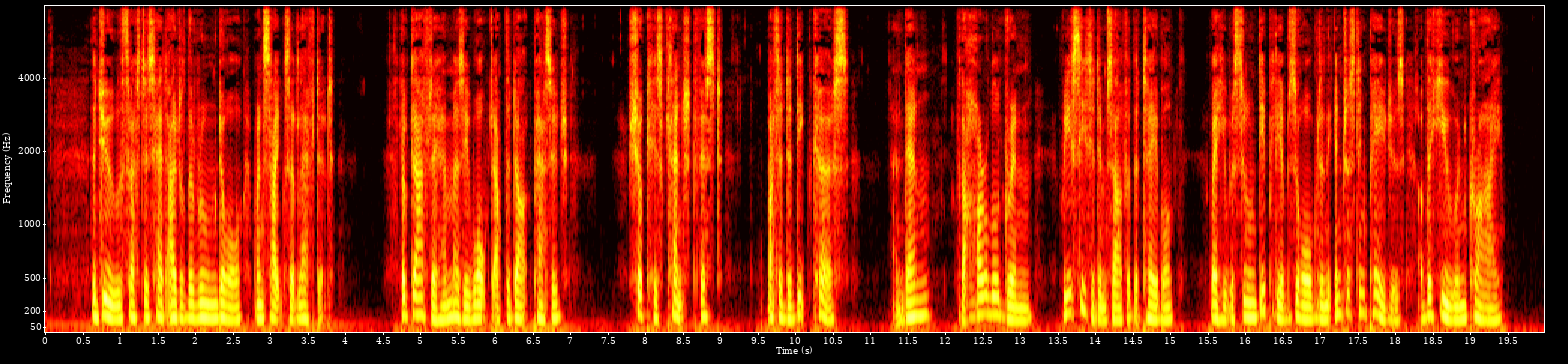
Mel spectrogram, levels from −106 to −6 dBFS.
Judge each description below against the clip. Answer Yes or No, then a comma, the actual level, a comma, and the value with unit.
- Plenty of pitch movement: No, average, 3.1 semitones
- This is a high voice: No, low, 130 Hz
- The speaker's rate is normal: Yes, average, 175 wpm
